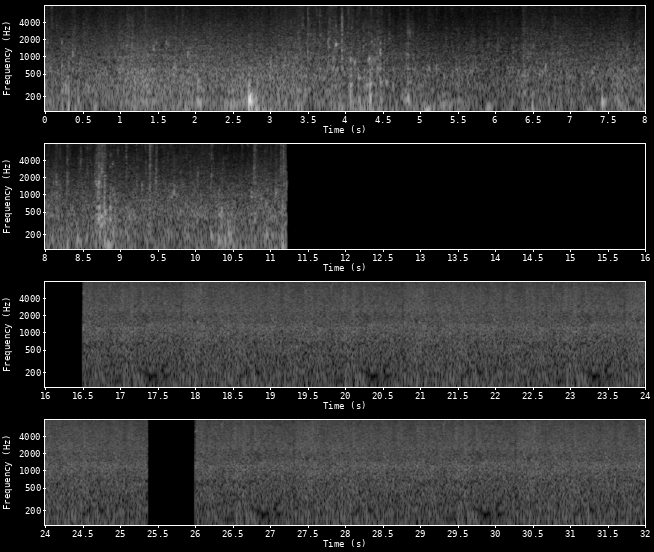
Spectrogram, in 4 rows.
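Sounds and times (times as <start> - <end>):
heavy rain hissing: 16.5 - 25.4, 26.0 - 32.0.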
